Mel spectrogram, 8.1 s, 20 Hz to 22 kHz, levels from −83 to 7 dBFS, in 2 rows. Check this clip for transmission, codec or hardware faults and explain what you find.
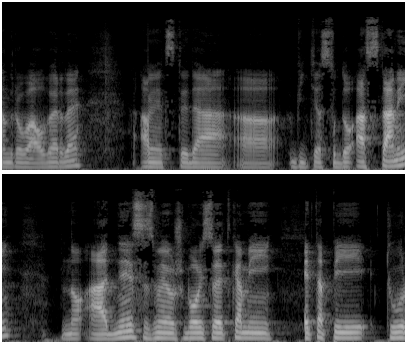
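Three brief glitches from damaged data in a compressed stream break into the speech, at 1.46 s, 3.31 s and 7.06 s. At each point the decoder hits corrupted bytes, misreads the frame, loses sync and resumes at the next valid header, so each one sounds like a sharp chirp or blip of only a few milliseconds. On a waveform each appears as a sudden discontinuity. On a spectrogram it shows as a thin vertical broadband streak.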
